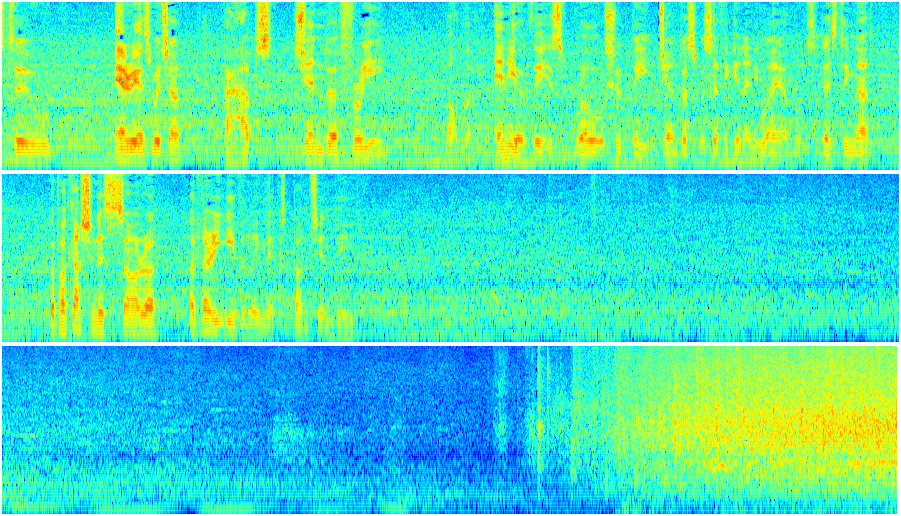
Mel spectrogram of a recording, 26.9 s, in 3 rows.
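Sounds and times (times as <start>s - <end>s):
speech: 0.1s - 12.7s
applause for orchestra leader: 22.9s - 26.8s
roaring cheers for orchestra leader: 23.9s - 26.8s.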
